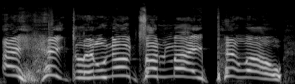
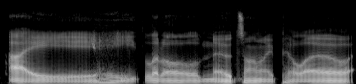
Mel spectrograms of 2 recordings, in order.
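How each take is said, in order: First: It is spoken in an invented futuristic style. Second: It is spoken with a creaky vocal fry. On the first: "a voice pattern that will happen in the future" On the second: "vocal fry, please"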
